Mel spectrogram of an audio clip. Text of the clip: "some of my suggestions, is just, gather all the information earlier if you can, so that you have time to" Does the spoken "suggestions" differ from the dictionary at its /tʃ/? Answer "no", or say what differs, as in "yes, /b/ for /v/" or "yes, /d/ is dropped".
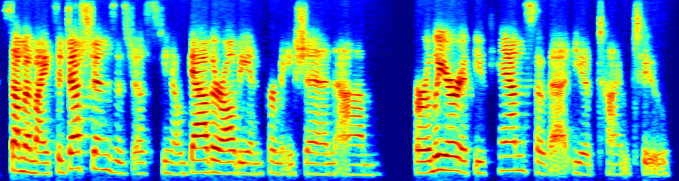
no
